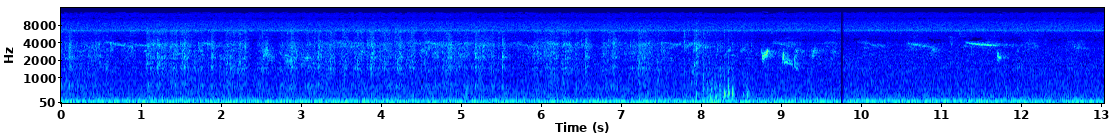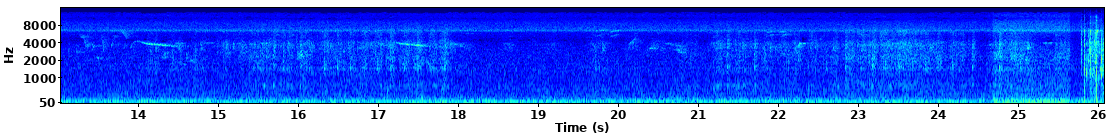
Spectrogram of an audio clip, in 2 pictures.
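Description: Scattered short bird chirps and calls over quiet background hiss; near the end a bird splashes down into shallow water.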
